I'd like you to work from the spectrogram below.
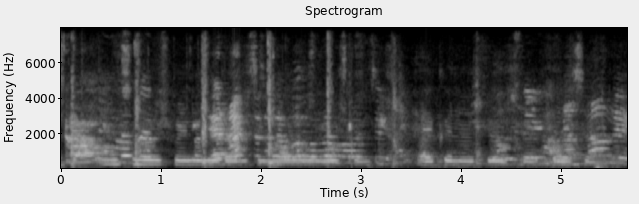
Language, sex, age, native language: Icelandic, female, 11, Icelandic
